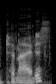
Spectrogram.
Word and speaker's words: tinnitus: Well, I think aside from the tinnitus, that went rather well. Indeed. Tinnitus, not tinnitus.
